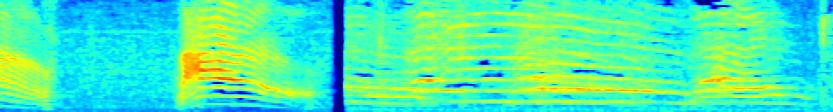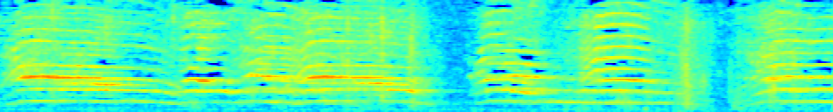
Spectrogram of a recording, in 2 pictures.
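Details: Several kittens meowing continuously, overlapping high mews with rich harmonics, many falling and wavering, in a busy chorus throughout.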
